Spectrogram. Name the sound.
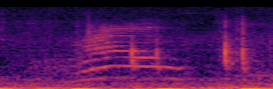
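hungry cat meowing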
